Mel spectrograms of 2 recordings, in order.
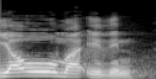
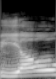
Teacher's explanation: यौमइज़िन, अब इसमें हुर्फ़े लीन है, वाव लीन है, वाव साकिन से पहले ज़बर आ गया। वाव लीन को बग़ैर खींचे, बग़ैर झटका दिए नरमी के साथ मारूफ पढ़ते हैं।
